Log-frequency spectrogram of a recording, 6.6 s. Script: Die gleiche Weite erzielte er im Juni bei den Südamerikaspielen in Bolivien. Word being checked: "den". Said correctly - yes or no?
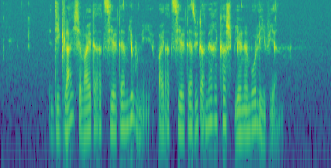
no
